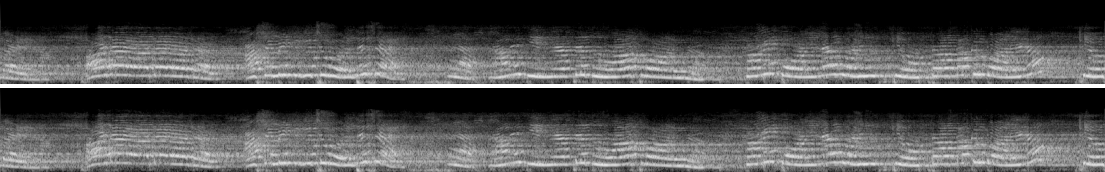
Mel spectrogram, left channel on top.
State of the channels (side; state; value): both; normal; correlation 0.90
